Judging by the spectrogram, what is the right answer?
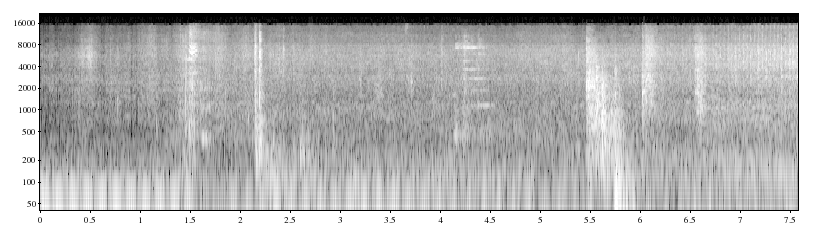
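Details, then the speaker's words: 2014 Nissan Sunny petrol engine idling unevenly with a lumpy low rumble and heavy vibration, knocking complaint with no DTC; misfire traced to a failed number-four ignition coil. "यहां देख सकते हैं engine के अंदर बहुत ज्यादा vibration है कि आप देख सकते हैं"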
